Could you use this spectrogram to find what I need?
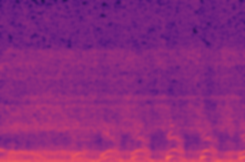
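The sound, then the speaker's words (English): A chainsaw engine revs in a quick series of rising and falling bursts over a steady low drone, loud, with no pause between the throttle blips. “It's Chainsaw Friday. We give away chainsaws on Fridays because it's rock and roll, brother. Here. A lot of metal. Rev it up”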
